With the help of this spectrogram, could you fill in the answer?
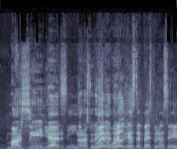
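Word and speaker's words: Marcin: Mar Marine m a r c i n Marine yeah no that's what they is the best pronunciation marine marine yeah so no so I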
